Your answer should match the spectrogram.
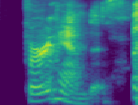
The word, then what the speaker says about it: Fernandez: So it is spelled J-O-M as in Mary, A-L-L-Y Fernandez with an F as in Frank, not Hernandez. Fernandez.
